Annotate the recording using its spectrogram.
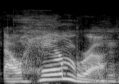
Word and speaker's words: Alhambra: how to pronounce Alhambra. It's Alhambra.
